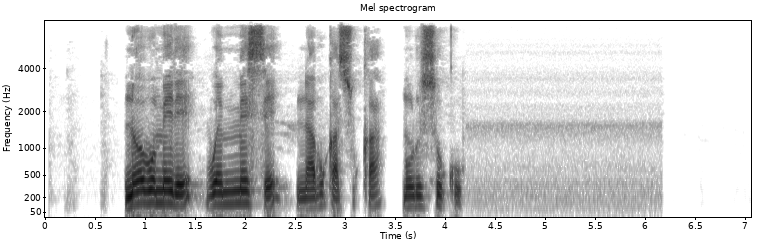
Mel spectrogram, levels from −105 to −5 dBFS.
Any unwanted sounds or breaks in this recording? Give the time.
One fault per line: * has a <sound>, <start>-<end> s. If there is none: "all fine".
all fine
